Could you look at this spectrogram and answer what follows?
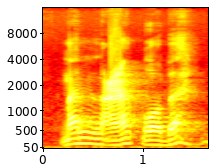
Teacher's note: mal'a ini izhar qamariyah, al bertemu huruf ain lagi, kemudian al-aqabah ini qafnya kuatkan, dan di akhir tak marbutah ini juga dibaca ha karena dia dibaca waqaf.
